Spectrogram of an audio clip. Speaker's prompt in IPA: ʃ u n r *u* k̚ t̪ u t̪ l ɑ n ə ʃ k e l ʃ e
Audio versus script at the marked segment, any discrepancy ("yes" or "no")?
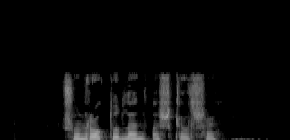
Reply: yes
